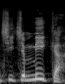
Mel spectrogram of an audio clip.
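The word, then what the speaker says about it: Chichimeca: in gamora's conquests of mexico of a certain chichamika that's how you say it don yeah he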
